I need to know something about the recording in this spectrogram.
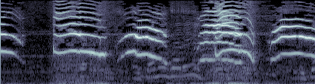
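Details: Four drawn-out kitten meows in quick succession, flat to gently falling, high and clear with many harmonics, one louder and more strained than the rest.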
